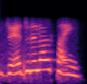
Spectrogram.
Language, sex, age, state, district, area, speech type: Sindhi, female, 18-30, Rajasthan, Ajmer, urban, conversation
